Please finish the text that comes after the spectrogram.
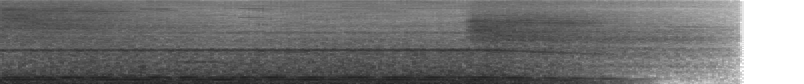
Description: Index of /cstrike/sound/turret
tu_search.wav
